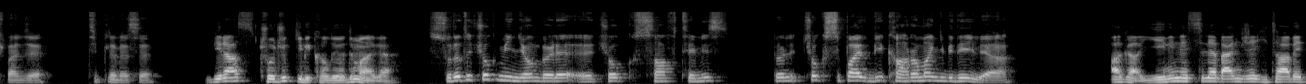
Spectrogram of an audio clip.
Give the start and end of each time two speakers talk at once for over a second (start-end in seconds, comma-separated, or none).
none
